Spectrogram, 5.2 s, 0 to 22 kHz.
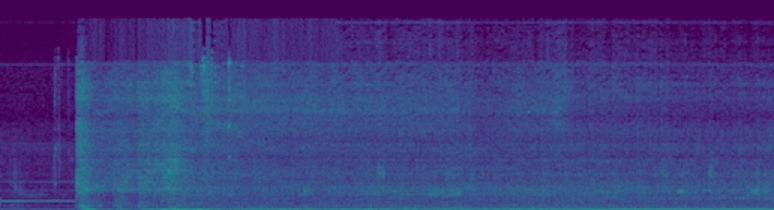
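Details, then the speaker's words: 2014 Jeep Wrangler JK 2.8 CRD diesel after oil, filter, coolant and air filter service: brief crank, quick catch and smooth even idle with no knocks while watching the oil light; no leaks, normal start. "there's that give a rebound sounded good to [Applause] me"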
